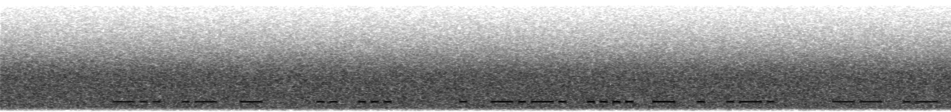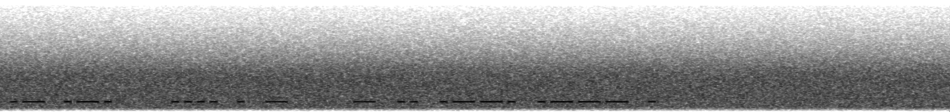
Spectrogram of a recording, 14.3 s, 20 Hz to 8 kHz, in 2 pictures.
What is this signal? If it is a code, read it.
Morse code, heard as a keyed tone, hand-sent with a paddle, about 25 wpm, 760 Hz, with heavy radio static. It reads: DAT IS ECHTER MAAR HET TIPJE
